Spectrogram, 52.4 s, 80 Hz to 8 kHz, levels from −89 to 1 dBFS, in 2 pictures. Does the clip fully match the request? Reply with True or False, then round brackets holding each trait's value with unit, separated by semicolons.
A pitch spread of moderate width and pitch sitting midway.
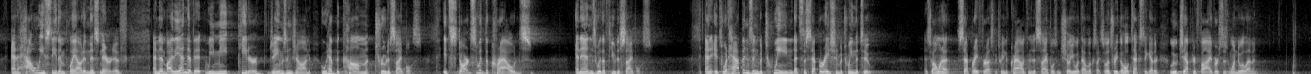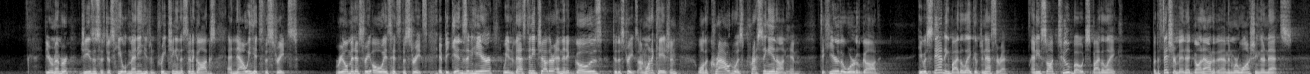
True (3.7 semitones; 175 Hz)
